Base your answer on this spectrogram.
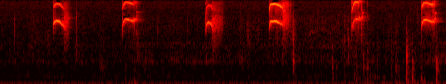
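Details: Pink mouse screaming while being squeezed by a king snake during a live feeding; six short, very high squeaks, each with a rising-falling whistled tone, repeated about every two-thirds of a second over a quiet background.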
